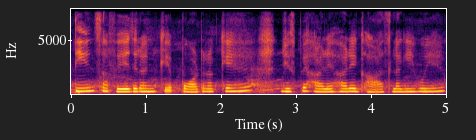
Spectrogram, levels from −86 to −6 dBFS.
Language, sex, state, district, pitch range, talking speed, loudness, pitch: Hindi, female, Uttar Pradesh, Lucknow, 260-295 Hz, 180 wpm, -16 LUFS, 270 Hz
